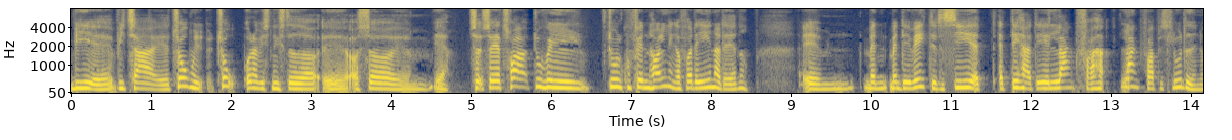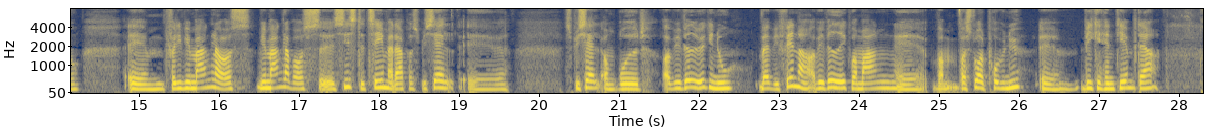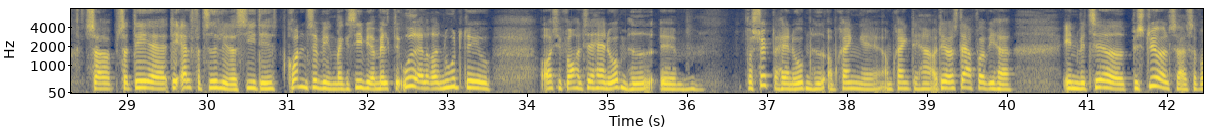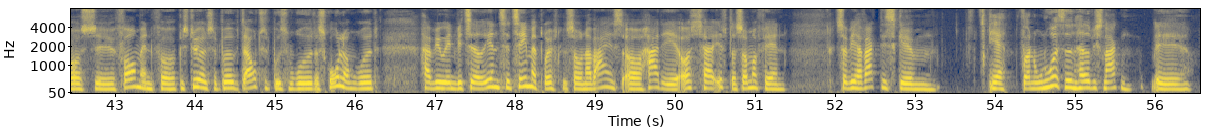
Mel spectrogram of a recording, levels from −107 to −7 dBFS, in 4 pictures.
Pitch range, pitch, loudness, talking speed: 190-230 Hz, 205 Hz, -12 LUFS, 205 wpm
